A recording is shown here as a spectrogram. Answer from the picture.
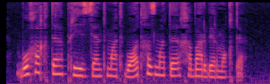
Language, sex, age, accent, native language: Uzbek, female, 18-24, Toshkent viloyati, Uzbek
